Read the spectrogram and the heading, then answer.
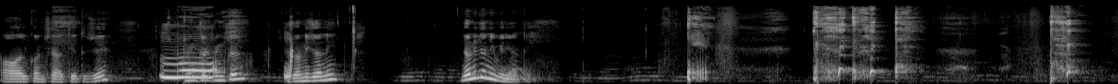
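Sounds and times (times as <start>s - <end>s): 
speech: 0.0s - 3.6s, 4.6s - 5.4s
child coughing in short harsh bursts: 6.9s - 7.2s, 8.1s - 9.3s, 10.5s - 11.1s.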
